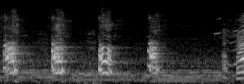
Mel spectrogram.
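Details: A male Dogo Sardo puppy of about 100 days gives sharp, evenly spaced barks on command during training, about two each second.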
